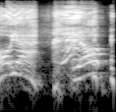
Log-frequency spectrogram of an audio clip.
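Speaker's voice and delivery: mocking yell, high pitched. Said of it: "My dad would be on the mat".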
